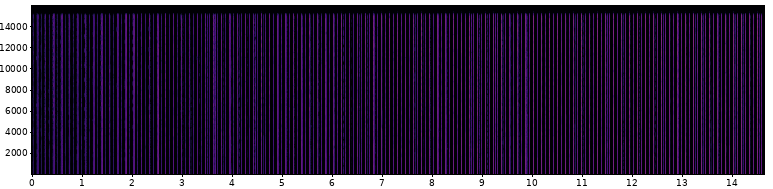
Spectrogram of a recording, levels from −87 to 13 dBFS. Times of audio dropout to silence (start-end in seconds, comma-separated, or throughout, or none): none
